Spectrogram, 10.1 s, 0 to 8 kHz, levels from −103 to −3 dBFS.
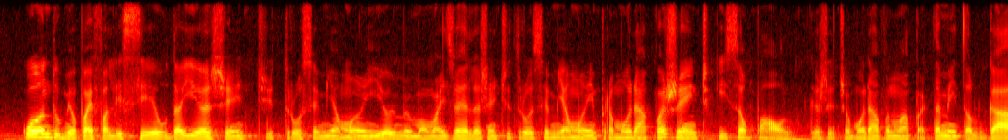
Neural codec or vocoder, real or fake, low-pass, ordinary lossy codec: none; real; none; none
